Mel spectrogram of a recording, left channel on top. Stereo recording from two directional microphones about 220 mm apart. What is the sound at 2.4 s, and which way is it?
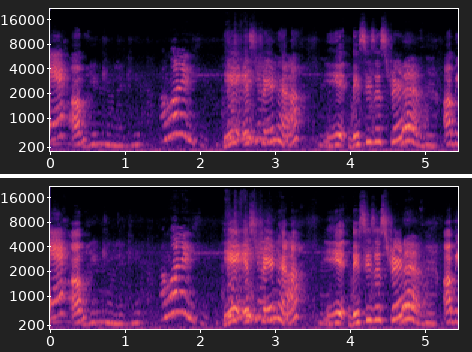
A woman's voice, 15° left (ahead or behind).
